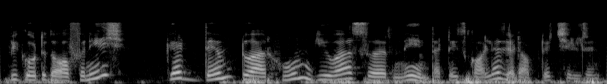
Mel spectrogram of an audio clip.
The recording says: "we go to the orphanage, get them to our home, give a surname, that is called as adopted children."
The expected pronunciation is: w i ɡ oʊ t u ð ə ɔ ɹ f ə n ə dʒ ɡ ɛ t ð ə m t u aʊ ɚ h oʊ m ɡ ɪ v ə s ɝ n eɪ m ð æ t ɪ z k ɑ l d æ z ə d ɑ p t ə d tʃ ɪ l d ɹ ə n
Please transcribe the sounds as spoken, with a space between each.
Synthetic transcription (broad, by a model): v i ɡ oʊ t u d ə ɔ f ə n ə ʃ ɡ ɛ t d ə m t u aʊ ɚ h oʊ m ɡ ɪ v ə s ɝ n eɪ m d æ t ɪ z k ɑ l d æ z ə d ɑ p t ə d tʃ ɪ l d ɹ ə n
